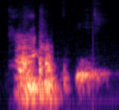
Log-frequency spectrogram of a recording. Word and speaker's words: Karachi: She went to University of Karachi. Is that correct pronunciation?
